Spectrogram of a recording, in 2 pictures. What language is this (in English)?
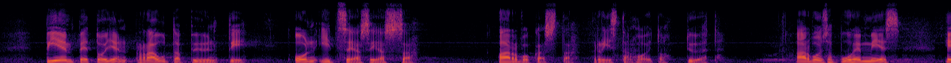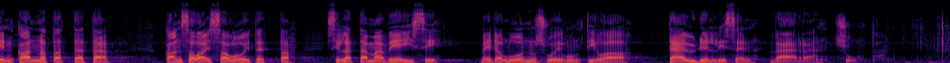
Finnish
